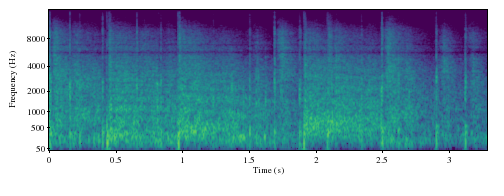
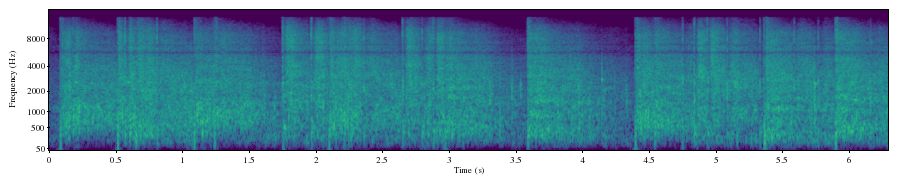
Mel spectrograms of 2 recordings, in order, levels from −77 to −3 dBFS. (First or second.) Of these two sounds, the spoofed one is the second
